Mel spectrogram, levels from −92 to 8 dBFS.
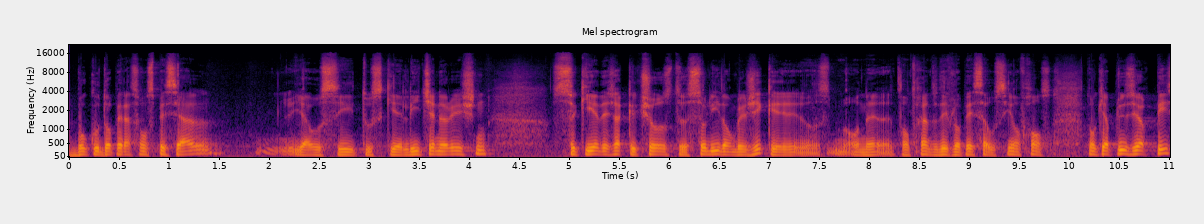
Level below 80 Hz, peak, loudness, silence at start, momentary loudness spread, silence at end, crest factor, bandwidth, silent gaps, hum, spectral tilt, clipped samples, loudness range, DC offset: -48 dBFS; -6 dBFS; -22 LUFS; 0 s; 11 LU; 0 s; 16 dB; 16.5 kHz; none; none; -5 dB/octave; under 0.1%; 2 LU; under 0.1%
